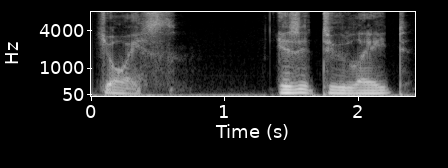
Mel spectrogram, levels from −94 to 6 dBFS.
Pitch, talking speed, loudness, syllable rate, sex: 105 Hz, 125 wpm, -17 LUFS, 3.8 syllables/s, male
